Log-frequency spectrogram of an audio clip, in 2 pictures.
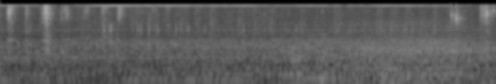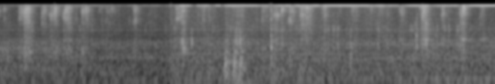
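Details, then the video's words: Two guinea pigs, an agouti and a white-and-brown one, eating red pepper indoors; irregular crunchy chewing and crisp bites come in scattered bursts, busier in the second half, over a low steady room hum. "Guinea Pigs - Eating Red Pepper"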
